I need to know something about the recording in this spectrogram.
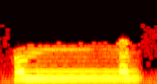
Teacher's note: خب و از طرفی ادغام متماثلین هست یا مثلین هست، چون دو تا حرف مثل هم هستن، یعنی ادغام دو میم در هم دیگه، هم من، هم من. در ادغام میم در میم باید تشدید به خوبی آورده بشه و غنه هم کاملا شنیده بشه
